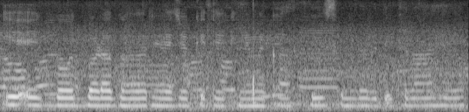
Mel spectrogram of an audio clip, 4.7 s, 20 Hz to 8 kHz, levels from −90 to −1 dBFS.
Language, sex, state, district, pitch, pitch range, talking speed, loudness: Hindi, female, Maharashtra, Mumbai Suburban, 200 Hz, 195-205 Hz, 180 wpm, -20 LUFS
